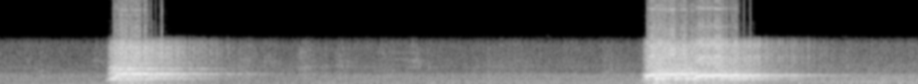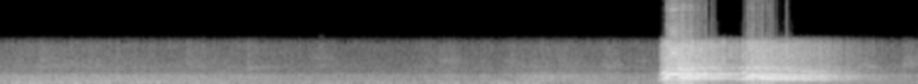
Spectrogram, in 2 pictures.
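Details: Two shih tzus playing together; three sharp, loud barks at roughly two-to-four-second gaps, each with a brief echoing tail, the last one doubled, over quiet indoor background.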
